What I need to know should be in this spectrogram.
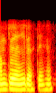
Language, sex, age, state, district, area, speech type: Hindi, male, 18-30, Uttar Pradesh, Jaunpur, urban, conversation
